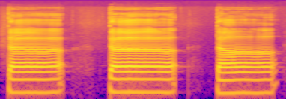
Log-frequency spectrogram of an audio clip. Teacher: ta pronounced from the tip of the tongue and the roots of upper front teeth.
